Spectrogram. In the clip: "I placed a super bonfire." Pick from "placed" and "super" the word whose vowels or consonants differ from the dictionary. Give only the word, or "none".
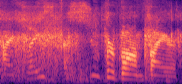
placed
